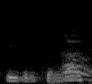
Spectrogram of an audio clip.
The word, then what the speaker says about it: Stephenson: No, you left out the last syllable of Stephenson.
